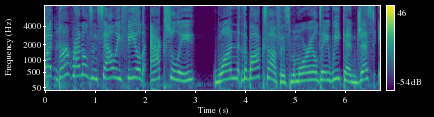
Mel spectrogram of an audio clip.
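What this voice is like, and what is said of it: Usual voice. Nothing is said of it.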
